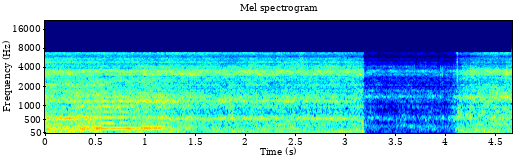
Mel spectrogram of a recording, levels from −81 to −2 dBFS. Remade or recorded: remade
